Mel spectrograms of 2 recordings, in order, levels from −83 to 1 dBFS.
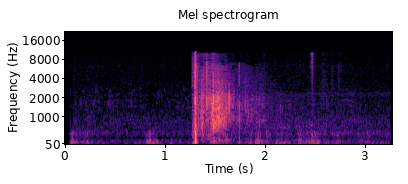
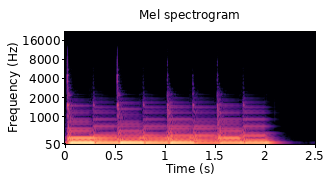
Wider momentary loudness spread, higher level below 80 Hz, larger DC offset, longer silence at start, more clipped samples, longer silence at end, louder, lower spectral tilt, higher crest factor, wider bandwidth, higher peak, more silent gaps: first, 28 LU vs 9 LU; second, -50 dBFS vs -16 dBFS; neither; about the same, 0.05 s vs 0 s; neither; first, 0.75 s vs 0.35 s; second, -23 LUFS vs -15 LUFS; second, -2.5 dB/octave vs -11 dB/octave; first, 30 dB vs 12 dB; first, 11 kHz vs 1.8 kHz; about the same, 0 dBFS vs -2 dBFS; neither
